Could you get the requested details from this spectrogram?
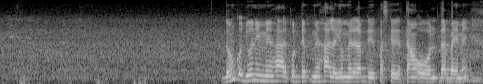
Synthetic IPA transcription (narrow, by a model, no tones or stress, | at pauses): dɔŋkɔd͡ʒoːnimɛɦapuɾdɛmɛɦaːlajɔmɛɾab̚dipaskɛtaŋɔdabːajmɛ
